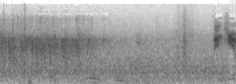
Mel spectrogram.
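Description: Sustained applause from a committee, a dense, steady patter of many hands clapping for several seconds, gradually thinning slightly before a few louder claps near the end.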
